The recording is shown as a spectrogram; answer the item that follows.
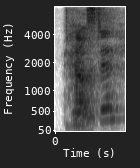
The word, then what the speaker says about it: Houston: How do you say the Houston street in Manhattan? – Houston? – Yep, exactly. Which is spelled just like Houston, Texas.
